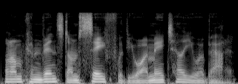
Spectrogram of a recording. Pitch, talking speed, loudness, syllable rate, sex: 100 Hz, 325 wpm, -18 LUFS, 7.4 syllables/s, male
